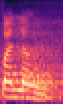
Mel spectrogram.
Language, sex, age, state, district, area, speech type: Hindi, female, 60+, Rajasthan, Jodhpur, urban, read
